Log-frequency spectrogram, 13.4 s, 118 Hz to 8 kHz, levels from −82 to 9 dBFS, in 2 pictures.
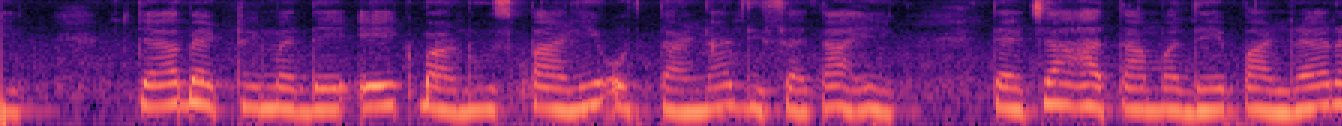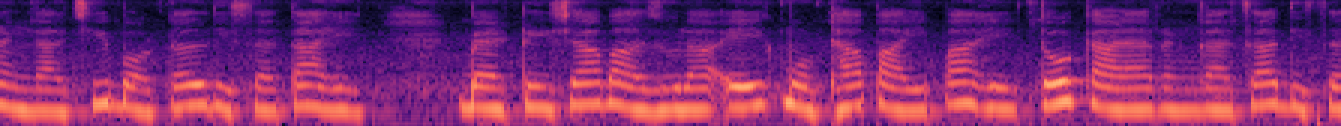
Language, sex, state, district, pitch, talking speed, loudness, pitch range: Marathi, female, Maharashtra, Pune, 215 Hz, 130 wpm, -18 LUFS, 205-235 Hz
